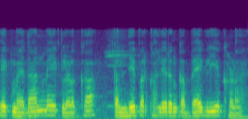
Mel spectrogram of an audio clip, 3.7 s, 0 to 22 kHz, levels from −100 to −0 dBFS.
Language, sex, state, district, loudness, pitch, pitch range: Hindi, male, Chhattisgarh, Bastar, -16 LUFS, 135 Hz, 125-150 Hz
